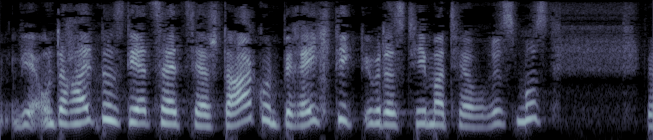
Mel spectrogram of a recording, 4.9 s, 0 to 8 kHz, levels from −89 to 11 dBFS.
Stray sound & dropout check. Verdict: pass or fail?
pass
